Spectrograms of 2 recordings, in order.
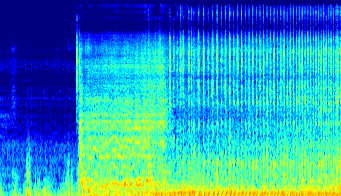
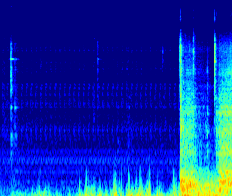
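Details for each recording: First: Gleaner combine gasoline engine just after its first start following a carb rebuild, starter rebuild and two straightened push rods. It cranks, catches and settles into a steady low idle with a slightly uneven beat. Runs better after blowing debris, suspected a mouse nest, out the exhaust. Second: Gleaner combine gasoline engine with a rebuilt carb and starter, cranking with the choke held shut. Rapid, uneven starter cranking that never catches. No spark found; owner suspected the coil, but a simple coil test then produced a spark.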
